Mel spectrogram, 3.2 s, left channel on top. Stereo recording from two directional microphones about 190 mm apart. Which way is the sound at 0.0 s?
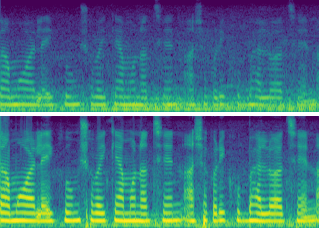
50° right (ahead or behind).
